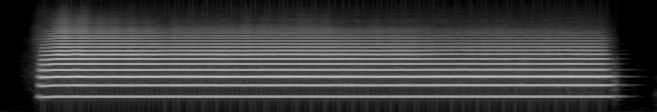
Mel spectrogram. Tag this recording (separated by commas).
Brass instrument, Trumpet, Musical instrument, Music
